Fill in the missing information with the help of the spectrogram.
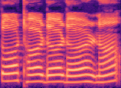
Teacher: ट वर्ग का उच्चारण जो है वो मूर्धा से किया जाता है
